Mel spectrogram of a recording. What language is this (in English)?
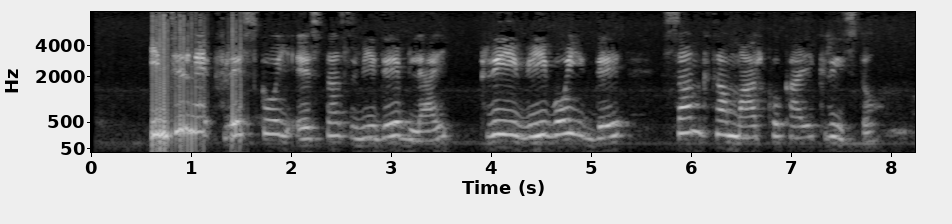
Esperanto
